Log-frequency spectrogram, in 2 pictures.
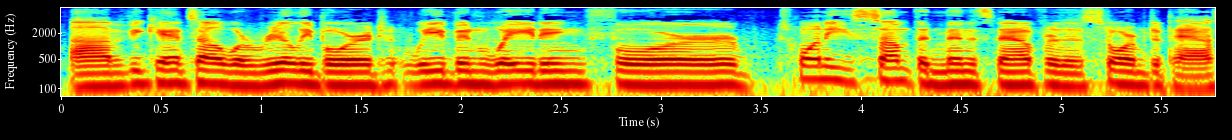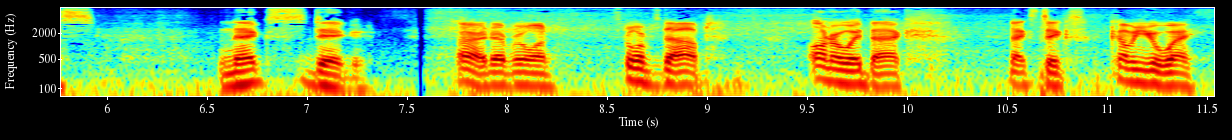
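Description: A man's voice: mid-range voice, fairly even intonation, moderate pace. A young man hosting a metal detecting vlog outdoors at a beach. He talks in a chatty way straight to his viewers and narrates casually into a handheld phone. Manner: chatty, addresses viewers directly.

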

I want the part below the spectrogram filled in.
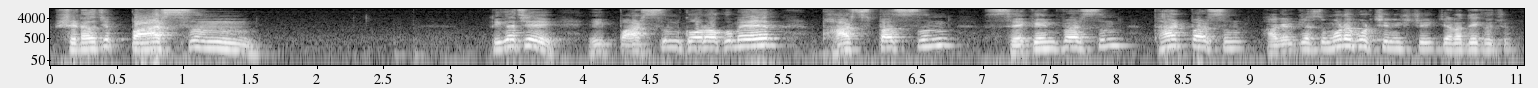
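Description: A man's voice: high-pitched, animated, moderate pace, pauses often. A male teacher with a Bengali accent, explaining grammar to students and often checking they follow with questions. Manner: asks students questions and repeats points.

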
